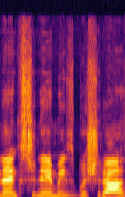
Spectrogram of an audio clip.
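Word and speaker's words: Bushra: है बहिश्त और जन्नत the next name is बुशरा spelling है बी यू एस एच आर ए बुशरा नाम के मानी है खुशखबरी नाम है लारे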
